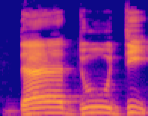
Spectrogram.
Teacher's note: on a le bout de la langue avec la base des incisives supérieures d'où sortent le Del et le Ta.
